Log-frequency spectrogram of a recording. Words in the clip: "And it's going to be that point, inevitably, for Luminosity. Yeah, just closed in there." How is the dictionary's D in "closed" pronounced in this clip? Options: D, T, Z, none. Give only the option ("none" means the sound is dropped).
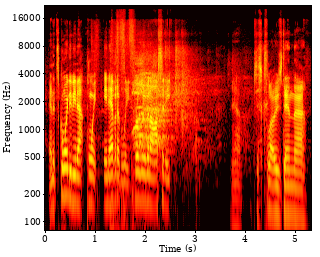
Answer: D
